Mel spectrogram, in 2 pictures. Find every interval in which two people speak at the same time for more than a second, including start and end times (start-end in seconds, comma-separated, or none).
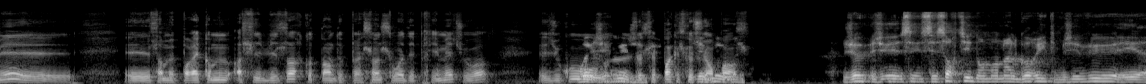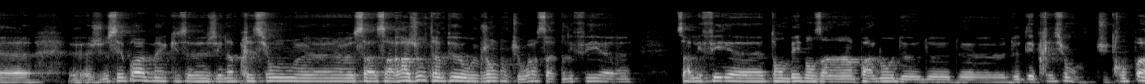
5.8-7.4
